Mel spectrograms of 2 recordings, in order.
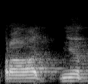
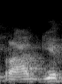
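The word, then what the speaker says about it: प्रज्ञा: Sometimes, you know, they say pragya pujanam. That should be a little careful when we are teaching. Now, which is correct? See, this jnya is actually ja plus nya.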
